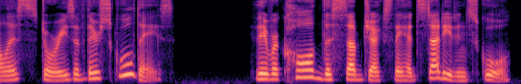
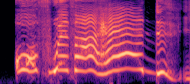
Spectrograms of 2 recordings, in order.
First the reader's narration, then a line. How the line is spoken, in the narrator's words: yelled the queen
